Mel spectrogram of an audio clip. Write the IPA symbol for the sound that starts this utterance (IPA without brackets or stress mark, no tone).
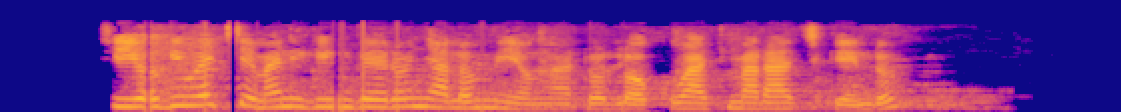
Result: t͡ʃ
